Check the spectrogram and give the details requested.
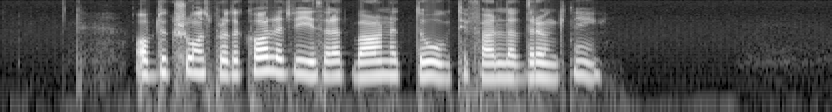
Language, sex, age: Swedish, female, 25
